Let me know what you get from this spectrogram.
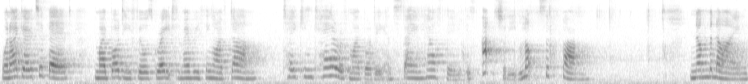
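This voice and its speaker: A woman's voice: on the high side, gravelly. A woman, a primary school teacher, reading a children's book aloud and speaking directly to young listeners. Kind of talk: expressive children's storybook read-aloud with reflective questions. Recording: echoey room with long reverb.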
